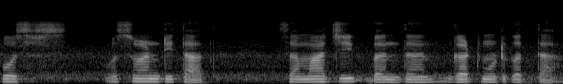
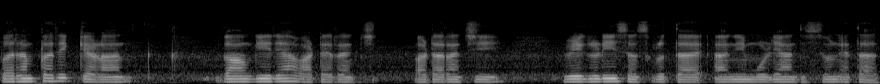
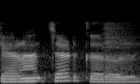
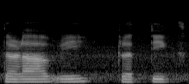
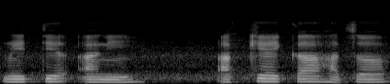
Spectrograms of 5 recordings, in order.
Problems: constant background noise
